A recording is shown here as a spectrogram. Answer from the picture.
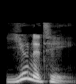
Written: unity

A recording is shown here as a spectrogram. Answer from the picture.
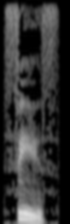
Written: cees

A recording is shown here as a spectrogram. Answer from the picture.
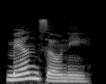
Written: Manzoni

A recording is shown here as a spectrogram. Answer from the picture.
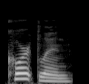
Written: courtlyn

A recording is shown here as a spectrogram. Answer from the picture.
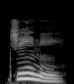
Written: jeannie

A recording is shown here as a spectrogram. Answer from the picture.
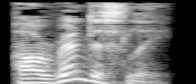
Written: horrendously

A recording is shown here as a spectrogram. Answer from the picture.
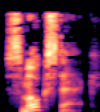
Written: smokestack

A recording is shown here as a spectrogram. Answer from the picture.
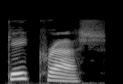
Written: gate-crash

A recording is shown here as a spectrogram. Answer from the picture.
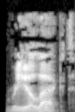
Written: reelect

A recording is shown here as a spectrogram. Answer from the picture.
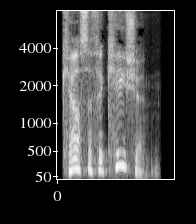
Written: calcification

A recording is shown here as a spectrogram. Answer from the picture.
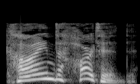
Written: kindhearted

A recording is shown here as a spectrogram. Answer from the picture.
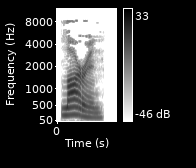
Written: laren

